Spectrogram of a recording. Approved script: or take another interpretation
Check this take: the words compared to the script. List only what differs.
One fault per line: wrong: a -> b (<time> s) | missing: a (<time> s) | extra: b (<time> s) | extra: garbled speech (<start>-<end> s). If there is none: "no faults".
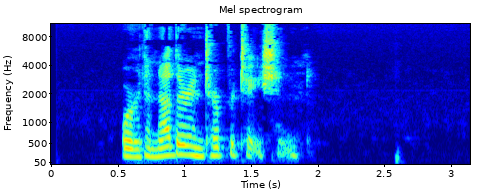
missing: take (0.7 s)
